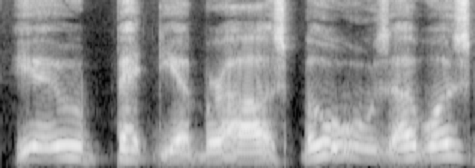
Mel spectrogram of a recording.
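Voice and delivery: put-on wag a finger like a cranky old tea lady; scolding old woman. Old tea lady scolding Daniel for whinging, high old voice. Gwynnie's long rant.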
